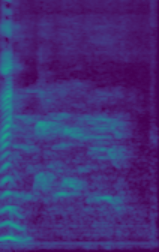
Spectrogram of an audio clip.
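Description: A rooster crowing: one long crow, quieter than the voice around it.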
